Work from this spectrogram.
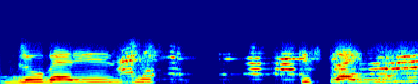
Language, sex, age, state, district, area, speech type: Urdu, female, 30-45, Delhi, East Delhi, urban, conversation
